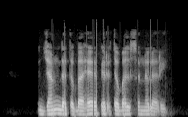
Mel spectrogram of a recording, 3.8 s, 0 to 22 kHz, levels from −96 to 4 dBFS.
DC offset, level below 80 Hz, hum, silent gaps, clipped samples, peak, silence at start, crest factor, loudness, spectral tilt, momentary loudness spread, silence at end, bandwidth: under 0.1%; -46 dBFS; none; none; under 0.1%; -4 dBFS; 0.75 s; 16 dB; -20 LUFS; -7 dB/octave; 12 LU; 0.45 s; 10.5 kHz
